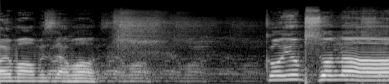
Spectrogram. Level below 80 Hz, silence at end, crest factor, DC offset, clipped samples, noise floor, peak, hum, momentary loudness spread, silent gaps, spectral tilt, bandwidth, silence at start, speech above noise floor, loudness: -56 dBFS; 0 s; 14 dB; under 0.1%; under 0.1%; -41 dBFS; 0 dBFS; none; 23 LU; none; -4 dB/octave; 16 kHz; 0 s; 28 dB; -14 LUFS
